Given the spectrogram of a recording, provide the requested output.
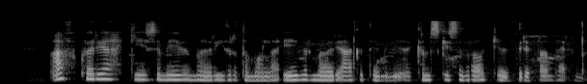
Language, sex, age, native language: Icelandic, female, 30-39, Icelandic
